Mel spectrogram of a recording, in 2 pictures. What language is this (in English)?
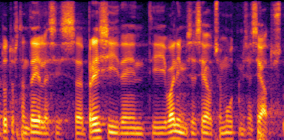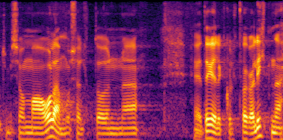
Estonian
